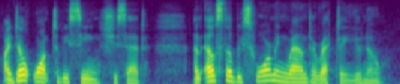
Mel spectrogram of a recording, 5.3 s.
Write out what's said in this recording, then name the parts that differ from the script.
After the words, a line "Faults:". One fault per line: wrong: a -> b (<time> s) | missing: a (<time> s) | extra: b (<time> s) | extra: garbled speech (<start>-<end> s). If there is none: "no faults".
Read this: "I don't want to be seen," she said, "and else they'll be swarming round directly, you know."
"I don't want to be seen," she said, "and else they'll be swarming round directly, you know."
Faults:
no faults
